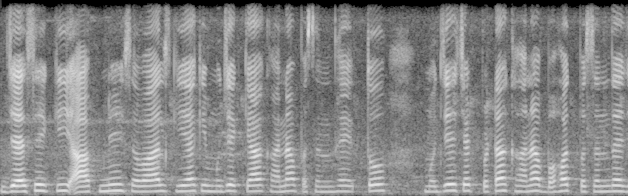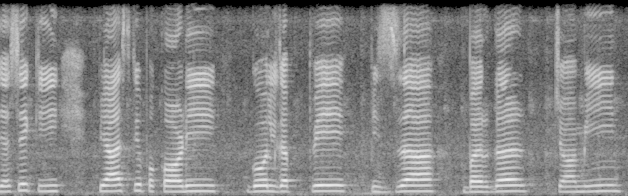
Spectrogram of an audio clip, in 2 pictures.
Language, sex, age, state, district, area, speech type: Urdu, female, 18-30, Uttar Pradesh, Shahjahanpur, urban, spontaneous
